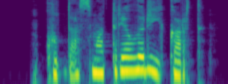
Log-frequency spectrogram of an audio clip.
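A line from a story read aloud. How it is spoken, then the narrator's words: Displeased grumble, executioner. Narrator (Russian): Недовольно проворчал палач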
